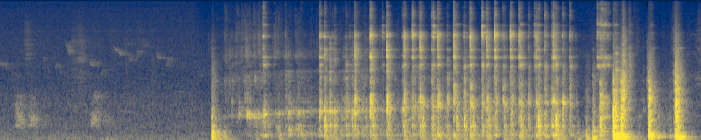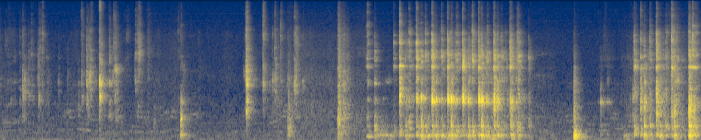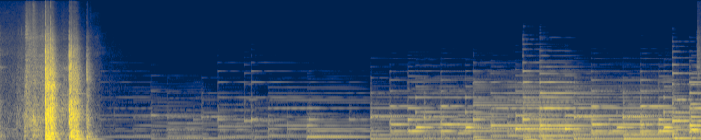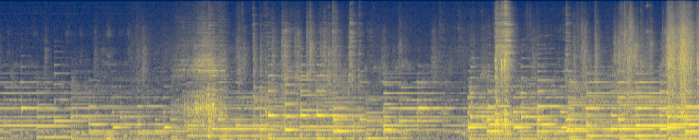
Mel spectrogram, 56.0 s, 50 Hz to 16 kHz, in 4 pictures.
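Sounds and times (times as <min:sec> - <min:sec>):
hard objects clattering: 0:04.3 - 0:16.5, 0:20.8 - 0:24.7, 0:26.0 - 0:29.9, 0:42.0 - 0:56.0.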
